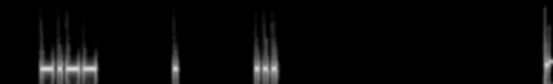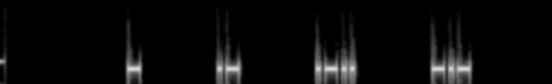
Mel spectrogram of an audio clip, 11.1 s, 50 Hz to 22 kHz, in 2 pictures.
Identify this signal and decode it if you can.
Morse code, heard as a keyed tone, about 28 wpm, spaced as for 10 wpm, 690 Hz. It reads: YES TALK
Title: 6x Character Spacing - Top 500 Words - 28wpm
